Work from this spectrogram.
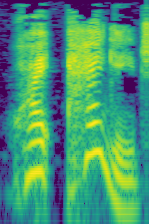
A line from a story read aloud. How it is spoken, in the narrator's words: James exclaimed in astonishment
